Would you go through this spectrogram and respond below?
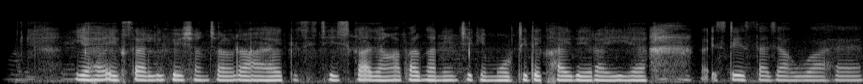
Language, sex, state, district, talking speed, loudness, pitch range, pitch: Hindi, female, Uttar Pradesh, Deoria, 155 wpm, -19 LUFS, 195-205 Hz, 195 Hz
